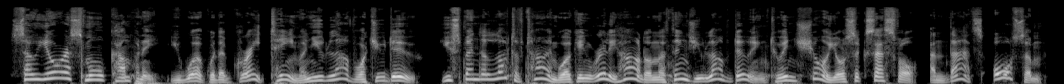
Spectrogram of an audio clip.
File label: Explainer Videos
